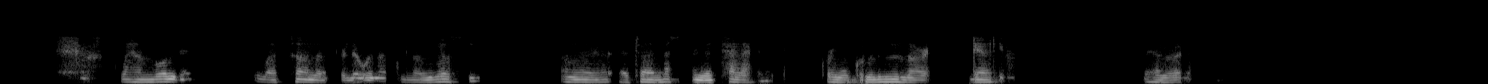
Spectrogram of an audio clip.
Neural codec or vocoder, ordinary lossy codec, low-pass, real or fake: codec, 16 kHz, 0.5 kbps, X-Codec, HuBERT features, trained on balanced general audio; Opus, 16 kbps; 3.6 kHz; fake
